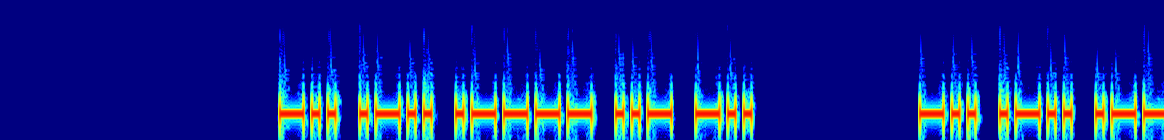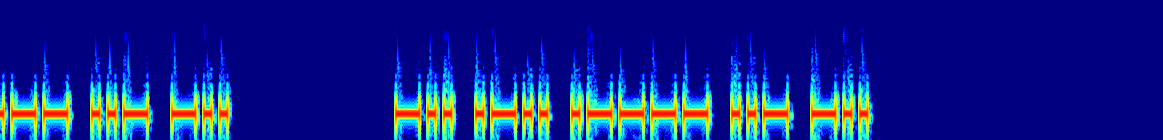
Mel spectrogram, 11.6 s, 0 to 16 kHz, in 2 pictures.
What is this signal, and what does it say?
Morse code, heard as a keyed tone, about 30 wpm, 700 Hz. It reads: DL1UD DL1UD DL1UD
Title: DXCC-100 Call Signs - 5 Characters - Repeated 3x - 30wpm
